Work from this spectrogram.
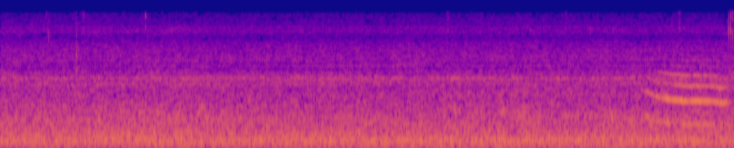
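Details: Single drawn-out, falling meow near the end from a Ragdoll kitten at a home cattery in central Kansas, following a long stretch of steady indoor hum.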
